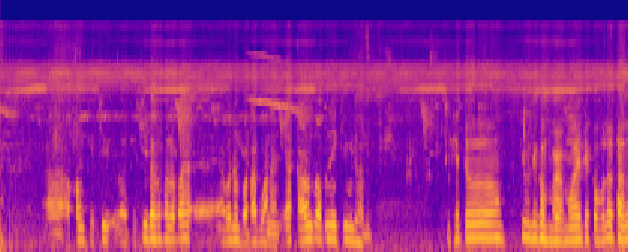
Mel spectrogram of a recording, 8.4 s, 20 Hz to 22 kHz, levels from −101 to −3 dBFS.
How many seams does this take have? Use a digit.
0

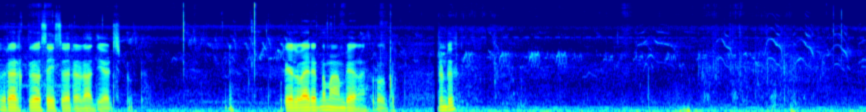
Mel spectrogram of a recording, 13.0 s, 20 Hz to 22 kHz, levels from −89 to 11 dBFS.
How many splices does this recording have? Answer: 1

